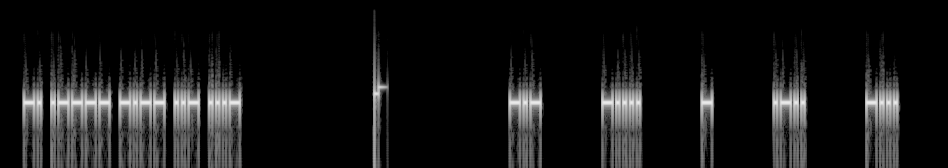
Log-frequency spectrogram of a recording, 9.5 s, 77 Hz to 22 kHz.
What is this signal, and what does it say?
Morse code, heard as a keyed tone, about 36 wpm, spaced as for 18 wpm, 700 Hz. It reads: N1YUV K6TLB
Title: USA Call Signs - 5 Characters - 6x Character Spacing - 35wpm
